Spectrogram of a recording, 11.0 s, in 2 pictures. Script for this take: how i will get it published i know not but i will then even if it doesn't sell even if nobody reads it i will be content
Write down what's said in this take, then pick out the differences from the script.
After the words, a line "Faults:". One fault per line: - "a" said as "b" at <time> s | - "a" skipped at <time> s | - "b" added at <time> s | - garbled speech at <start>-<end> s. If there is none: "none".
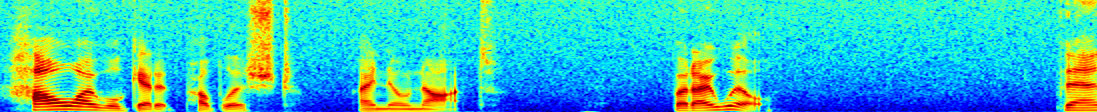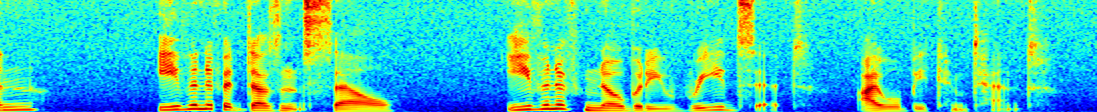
how i will get it published i know not but i will then even if it doesn't sell even if nobody reads it i will be content
Faults:
none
